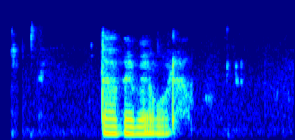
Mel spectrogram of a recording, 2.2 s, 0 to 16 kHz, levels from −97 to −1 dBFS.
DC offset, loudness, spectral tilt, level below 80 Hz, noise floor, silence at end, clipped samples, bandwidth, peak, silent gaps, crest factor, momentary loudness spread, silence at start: under 0.1%; -38 LUFS; -5.5 dB/octave; under -90 dBFS; -70 dBFS; 0.8 s; under 0.1%; 7.8 kHz; -22 dBFS; none; 20 dB; 11 LU; 0.75 s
